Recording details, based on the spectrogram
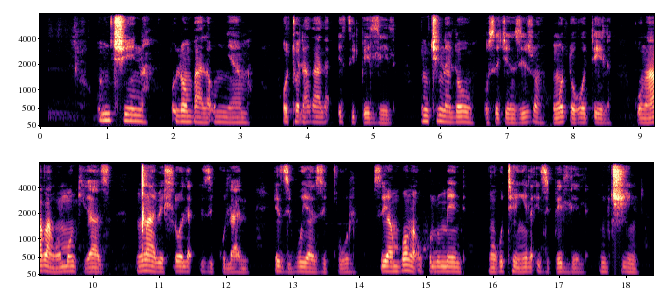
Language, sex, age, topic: North Ndebele, female, 25-35, health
